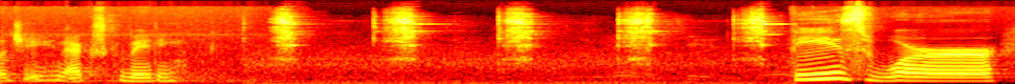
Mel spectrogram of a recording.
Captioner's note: metallic scraping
